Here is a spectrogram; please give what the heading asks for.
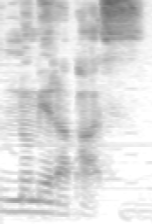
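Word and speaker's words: Noomi Rapace: the film yeah oh apparently her name is pronounced numi rapas numi numi rapas okay that's a very nice way to pronounce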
